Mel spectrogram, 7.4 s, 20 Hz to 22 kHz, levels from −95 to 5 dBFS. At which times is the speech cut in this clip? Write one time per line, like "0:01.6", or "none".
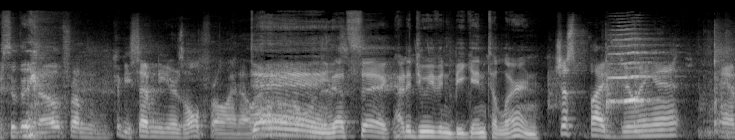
0:04.0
